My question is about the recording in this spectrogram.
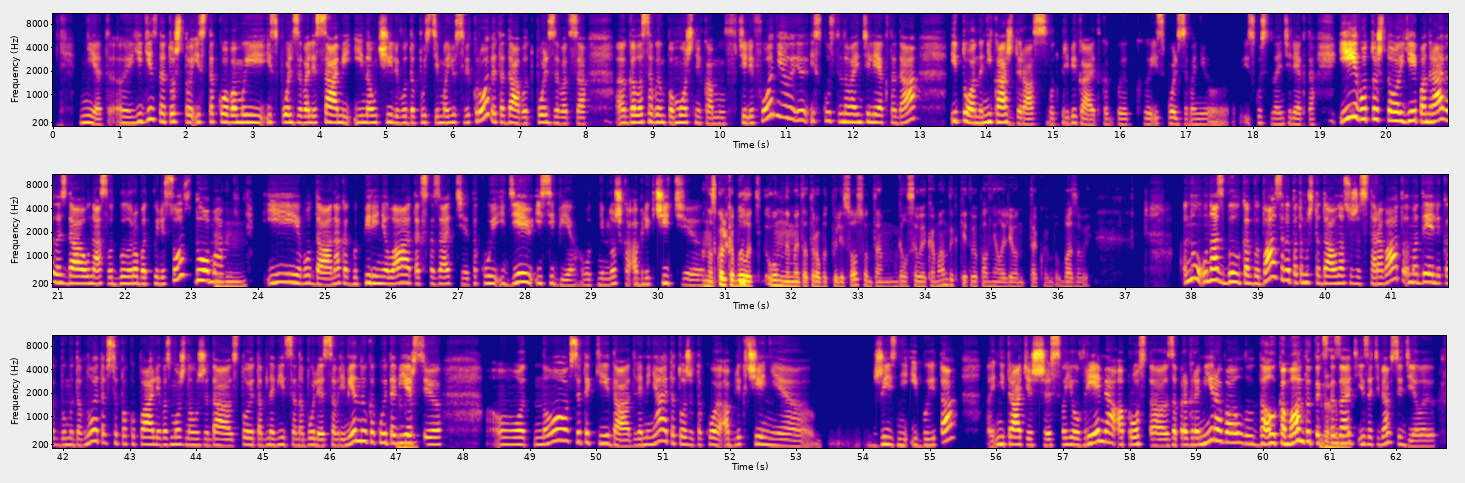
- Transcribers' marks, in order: other background noise
- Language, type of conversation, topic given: Russian, podcast, Как вы относитесь к использованию ИИ в быту?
